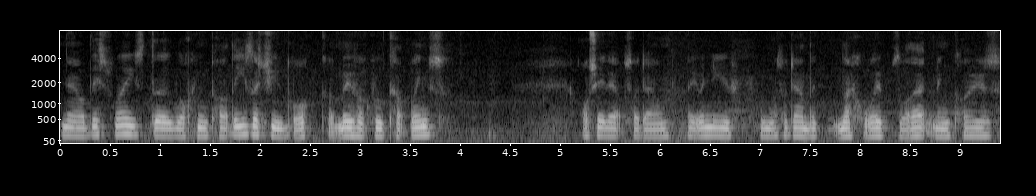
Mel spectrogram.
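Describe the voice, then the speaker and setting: A soft-spoken man's fairly high voice, dark and mellow in tone, with monotone, flat intonation. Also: moderate pace. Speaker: hobbyist model railway maker. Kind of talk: tutorial. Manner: halting.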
